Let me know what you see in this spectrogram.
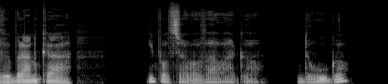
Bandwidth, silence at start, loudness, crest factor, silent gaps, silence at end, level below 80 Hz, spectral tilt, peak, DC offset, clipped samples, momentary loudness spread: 19 kHz; 0 s; -26 LUFS; 18 dB; 1.09-1.46 s, 2.70-2.97 s; 0.4 s; -40 dBFS; -5.5 dB/octave; -8 dBFS; under 0.1%; under 0.1%; 16 LU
